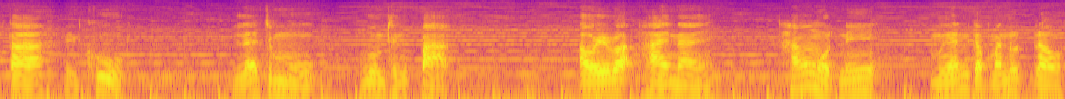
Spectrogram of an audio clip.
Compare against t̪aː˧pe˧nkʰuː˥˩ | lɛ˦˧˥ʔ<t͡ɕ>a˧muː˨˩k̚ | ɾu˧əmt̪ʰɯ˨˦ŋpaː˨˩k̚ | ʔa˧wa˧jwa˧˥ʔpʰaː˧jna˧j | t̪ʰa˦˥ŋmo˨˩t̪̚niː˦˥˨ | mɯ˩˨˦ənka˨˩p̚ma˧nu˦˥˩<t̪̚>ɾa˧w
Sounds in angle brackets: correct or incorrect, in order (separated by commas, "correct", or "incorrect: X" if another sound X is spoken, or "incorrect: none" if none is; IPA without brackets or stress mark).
correct, correct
